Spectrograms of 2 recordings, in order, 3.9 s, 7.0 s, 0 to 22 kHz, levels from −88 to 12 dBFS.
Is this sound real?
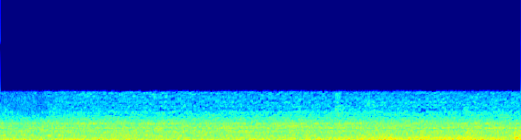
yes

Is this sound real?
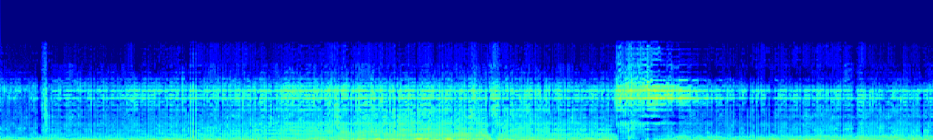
no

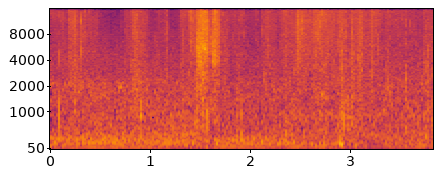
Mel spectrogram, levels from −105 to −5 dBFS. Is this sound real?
no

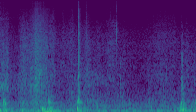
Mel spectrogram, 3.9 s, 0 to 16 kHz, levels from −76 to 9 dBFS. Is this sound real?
yes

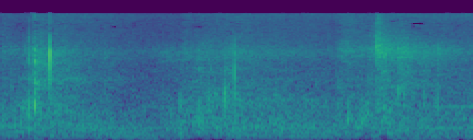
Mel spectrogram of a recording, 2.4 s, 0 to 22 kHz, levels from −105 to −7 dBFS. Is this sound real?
yes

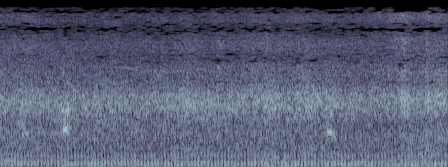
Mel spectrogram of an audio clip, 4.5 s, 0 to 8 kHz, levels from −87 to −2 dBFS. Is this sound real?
yes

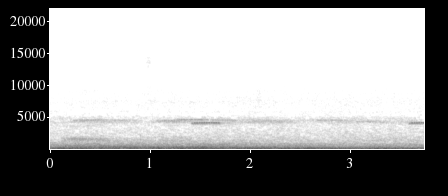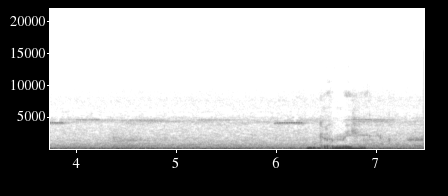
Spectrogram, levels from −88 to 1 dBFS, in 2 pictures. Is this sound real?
yes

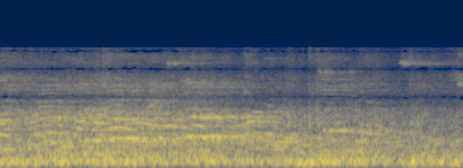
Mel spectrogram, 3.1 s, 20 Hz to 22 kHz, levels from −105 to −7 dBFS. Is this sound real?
yes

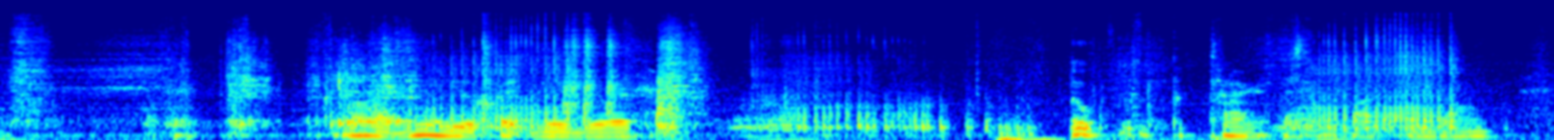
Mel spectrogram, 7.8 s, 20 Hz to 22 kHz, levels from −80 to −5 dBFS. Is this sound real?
yes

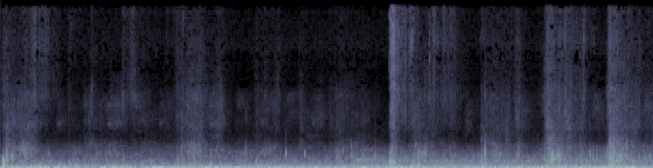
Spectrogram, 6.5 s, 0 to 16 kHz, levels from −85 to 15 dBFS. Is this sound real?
no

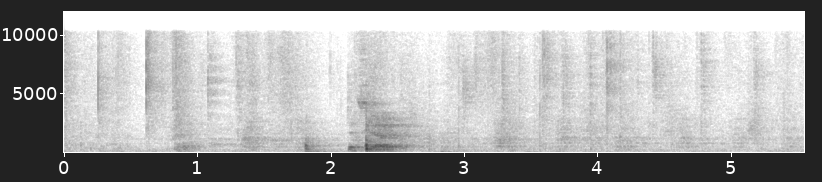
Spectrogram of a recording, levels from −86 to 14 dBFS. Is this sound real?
yes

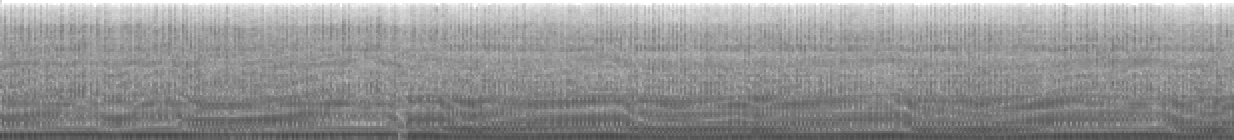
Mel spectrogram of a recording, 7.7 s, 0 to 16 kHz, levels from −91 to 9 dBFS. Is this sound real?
yes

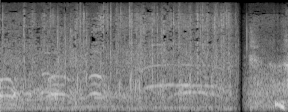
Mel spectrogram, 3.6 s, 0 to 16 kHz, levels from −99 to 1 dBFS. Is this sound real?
yes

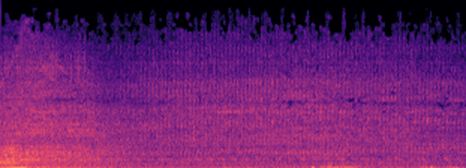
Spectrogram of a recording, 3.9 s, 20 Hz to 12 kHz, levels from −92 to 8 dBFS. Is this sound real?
no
